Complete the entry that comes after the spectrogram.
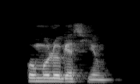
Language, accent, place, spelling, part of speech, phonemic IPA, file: French, France, Lyon, homologation, noun, /ɔ.mɔ.lɔ.ɡa.sjɔ̃/, LL-Q150 (fra)-homologation.wav
- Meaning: homologation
